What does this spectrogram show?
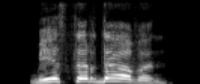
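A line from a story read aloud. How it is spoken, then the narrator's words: Sharp cutting interruption. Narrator (Russian): оборвал его Лукас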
